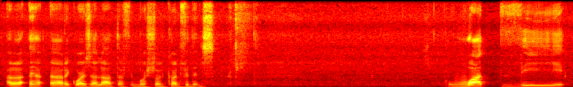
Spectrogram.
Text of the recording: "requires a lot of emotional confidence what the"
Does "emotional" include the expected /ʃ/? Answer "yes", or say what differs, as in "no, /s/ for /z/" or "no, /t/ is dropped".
yes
